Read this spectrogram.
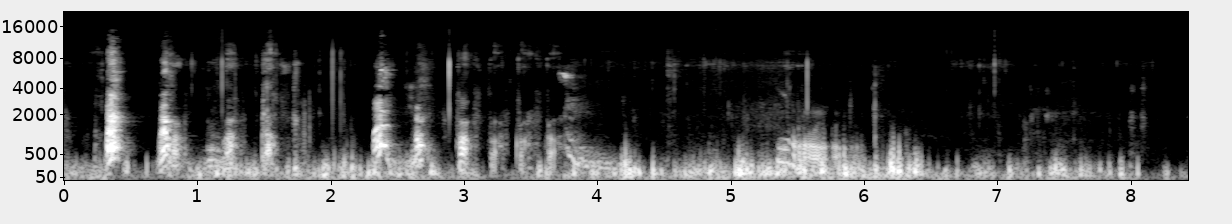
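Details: Yakutian Laika recorded in January 2022, giving a quick series of sharp barks roughly every half second for about three seconds, then quieter low rumbling sounds and muffled noises.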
